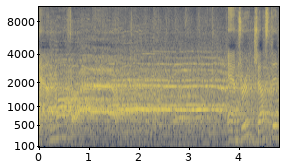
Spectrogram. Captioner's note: audience cheering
